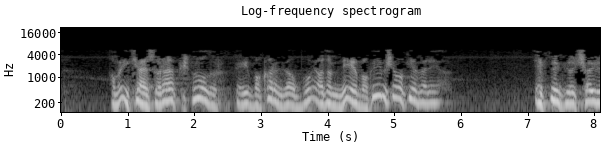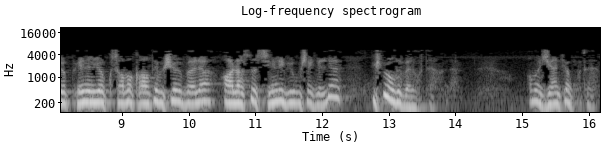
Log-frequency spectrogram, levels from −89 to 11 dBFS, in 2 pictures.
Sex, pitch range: male, 185-250 Hz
